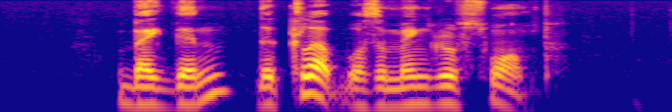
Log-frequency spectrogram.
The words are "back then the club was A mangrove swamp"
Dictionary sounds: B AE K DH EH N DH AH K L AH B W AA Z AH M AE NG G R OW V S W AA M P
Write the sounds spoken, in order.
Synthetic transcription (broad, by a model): B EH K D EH N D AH K L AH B W AA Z AH M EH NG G R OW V S W AA M P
